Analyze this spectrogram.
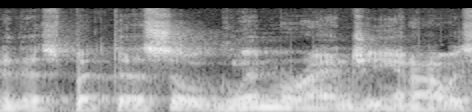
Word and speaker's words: Glenmorangie: at the end of this, but uh so Glenn Morani and I always say, did I say the name right? I used to say it wrong. Morangji. Moreni. Glenn Moreni.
